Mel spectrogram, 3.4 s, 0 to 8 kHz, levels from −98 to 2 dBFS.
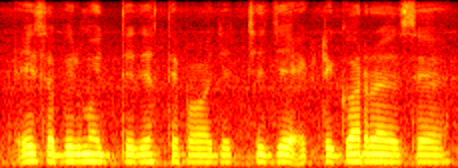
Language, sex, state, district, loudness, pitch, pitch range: Bengali, male, Assam, Hailakandi, -18 LUFS, 125 Hz, 120-130 Hz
